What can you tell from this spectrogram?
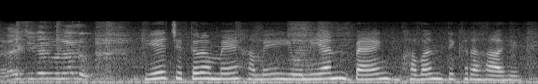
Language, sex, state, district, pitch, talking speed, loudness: Hindi, female, Bihar, Muzaffarpur, 225 Hz, 110 wpm, -15 LUFS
